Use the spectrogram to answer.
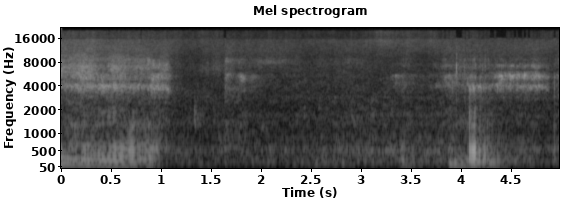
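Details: Puppy asleep under the covers: a vibrating, tonal snoring breath, a quiet pause, then another brief snoring breath; snoring.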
